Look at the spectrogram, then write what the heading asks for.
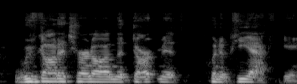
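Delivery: loud shouting. Retelling calling to his wife on the couch: imitating himself yelling. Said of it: "yelling at her".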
